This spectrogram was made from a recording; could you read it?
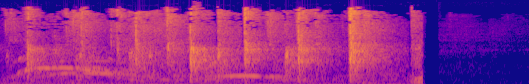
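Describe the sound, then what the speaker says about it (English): Clapping and cheering break out from a dive bar comedy show crowd for the Yardley brothers, mixed with voices and whoops before cutting off abruptly. "So another round of applause for the Yardley brothers"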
